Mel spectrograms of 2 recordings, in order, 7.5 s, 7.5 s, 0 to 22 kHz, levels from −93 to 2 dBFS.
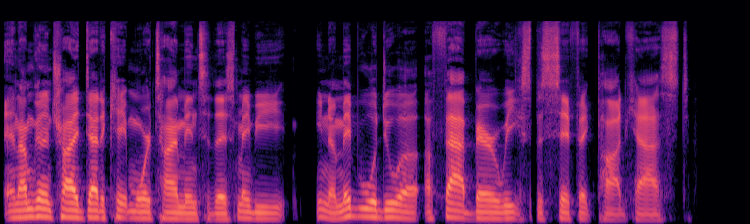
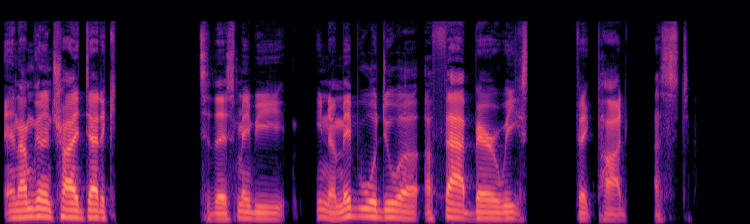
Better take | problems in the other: first | audio cutting out; at 1 s for 1 s, at 5.5 s and at 6.5 s

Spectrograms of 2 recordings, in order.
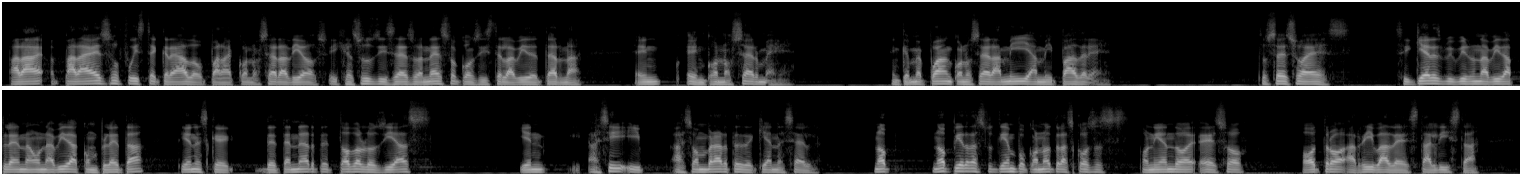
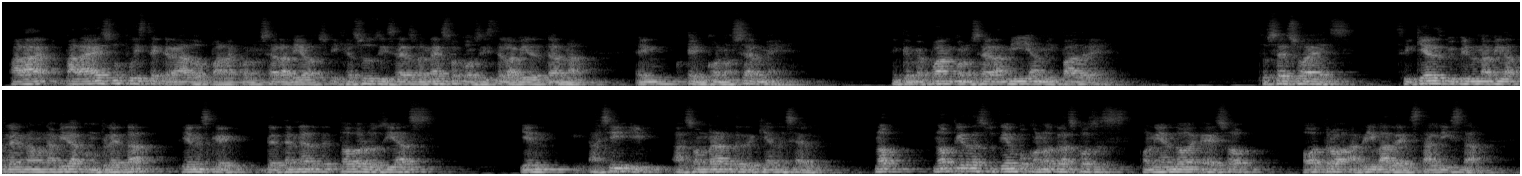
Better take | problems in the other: first | off-mic speech; far // room echo; slight; dies away in 0.6 s

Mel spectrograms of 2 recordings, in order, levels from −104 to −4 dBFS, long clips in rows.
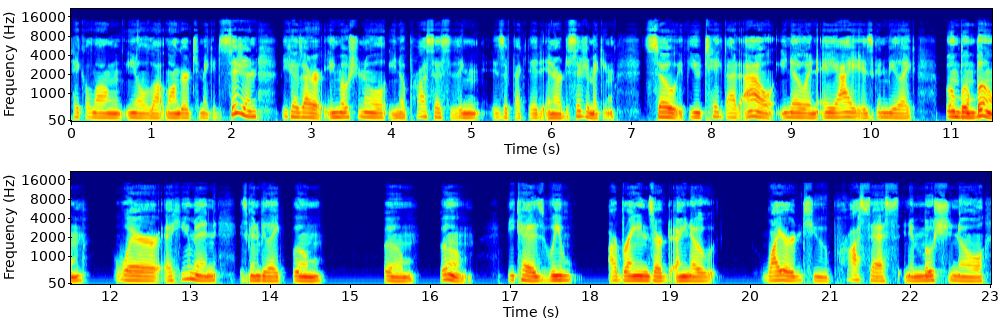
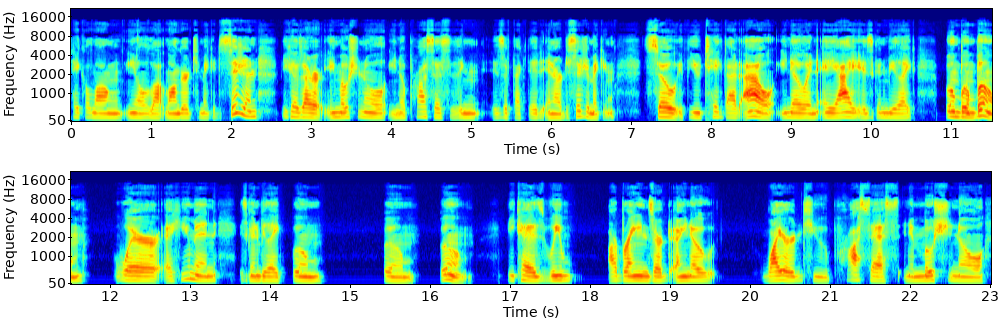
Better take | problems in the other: first | thin; somewhat; fading below 1 kHz

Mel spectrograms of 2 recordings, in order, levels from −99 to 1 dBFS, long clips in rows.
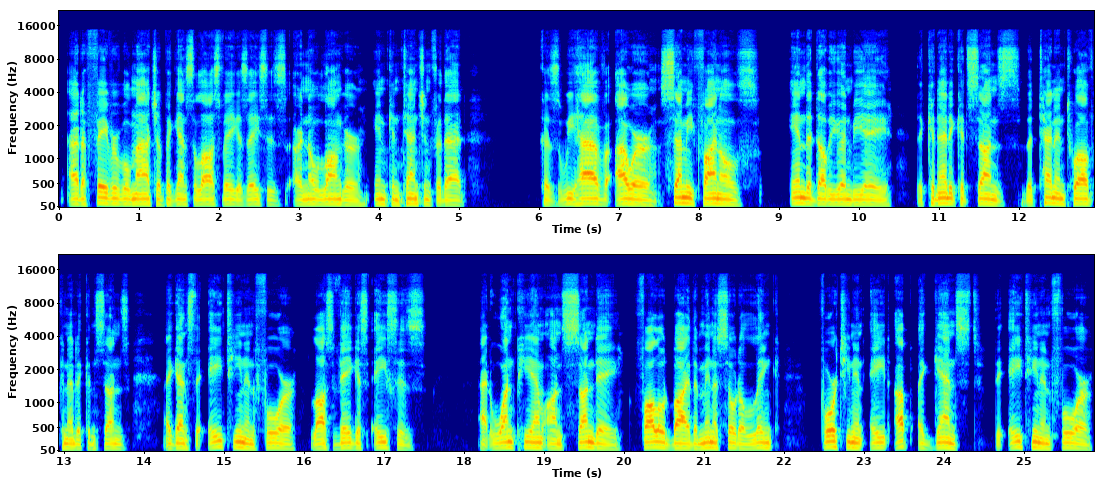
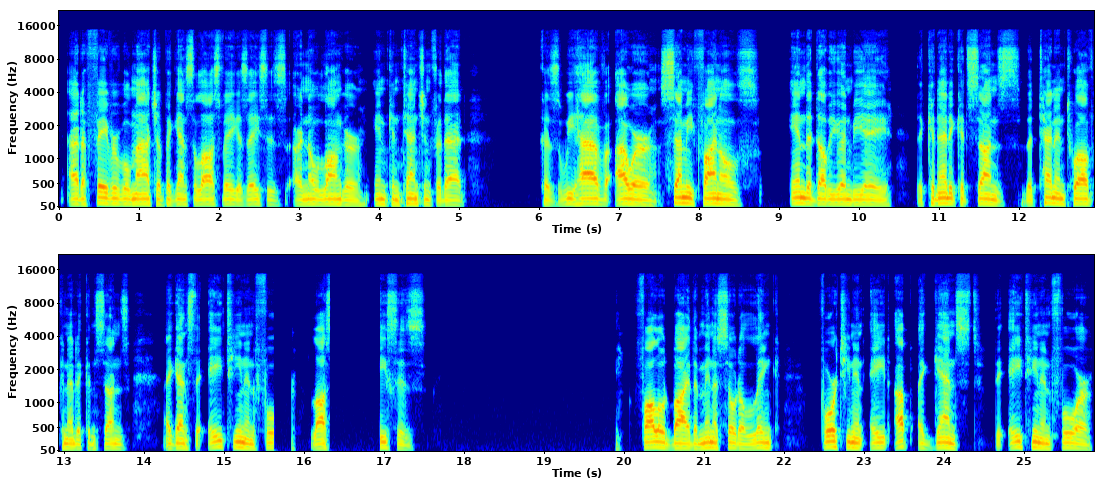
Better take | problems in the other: first | audio cutting out; at 16 s for 0.5 s and at 18 s for 2 s

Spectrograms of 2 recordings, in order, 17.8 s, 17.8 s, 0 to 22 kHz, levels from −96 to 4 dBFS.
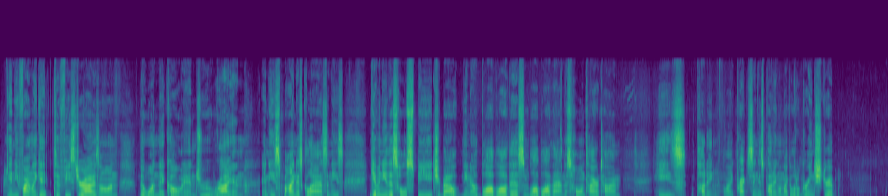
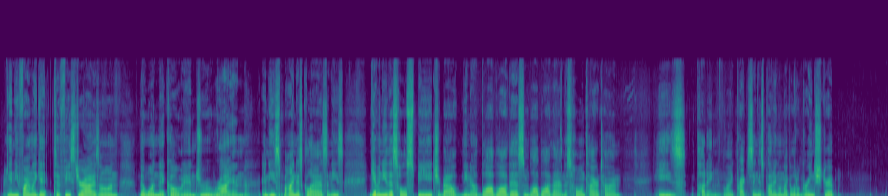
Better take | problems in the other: second | thin; very; fading below 750 Hz

